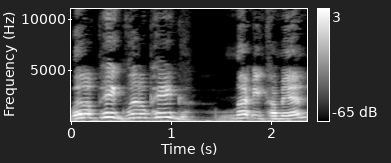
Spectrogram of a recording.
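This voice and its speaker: A woman puts on a squeaky character voice at an extremely high pitch, moving at a moderate pace. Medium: read story. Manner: threatening.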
